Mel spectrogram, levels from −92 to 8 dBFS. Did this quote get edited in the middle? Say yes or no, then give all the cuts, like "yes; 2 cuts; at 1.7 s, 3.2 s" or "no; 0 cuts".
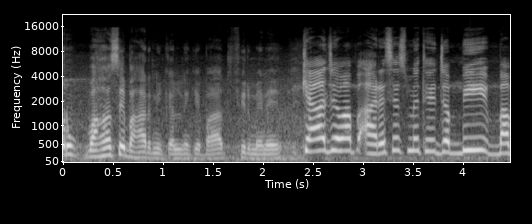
yes; 1 cut; at 2.3 s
